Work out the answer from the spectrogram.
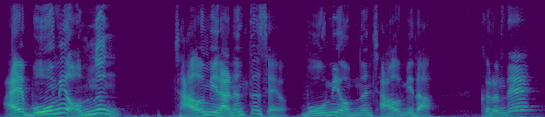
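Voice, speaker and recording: A middle-aged man giving a recorded language lecture, patiently explaining and answering his own rhetorical questions. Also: on the high side. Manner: repeats example words slowly and softly.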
